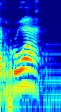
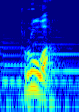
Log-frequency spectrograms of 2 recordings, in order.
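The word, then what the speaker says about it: רוח: Y en hebreo, cuando buscamos la palabra aliento, se menciona o se pronuncia ruah. Y quiero darle esta definición: ruah o ruach, however you want to say it.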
